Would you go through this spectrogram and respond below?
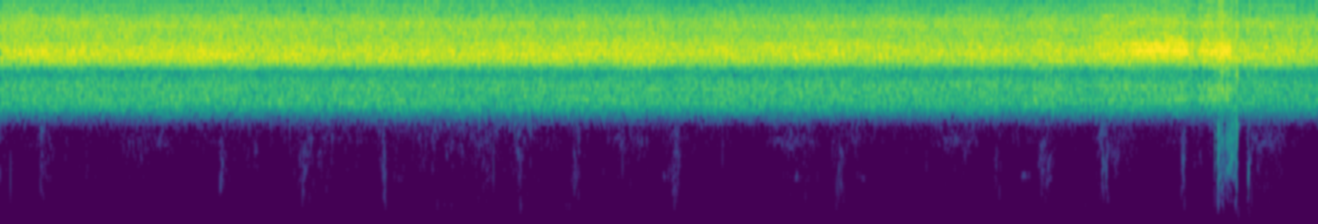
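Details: Olive grove after dark, cicadas droning: a steady piercing buzz fills the high range while footsteps tap along irregularly, and a sharp louder rustle or click burst breaks in near the end.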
